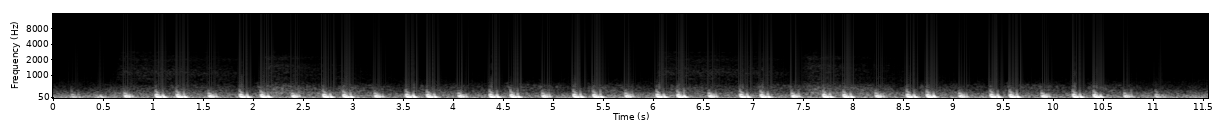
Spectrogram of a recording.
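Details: Normal heart sounds in a clinical examination recording: regular low paired heartbeats at about 72 a minute.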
